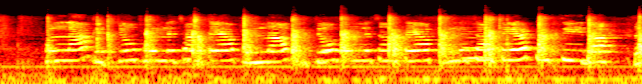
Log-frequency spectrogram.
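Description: Hand-clapping game: regular sharp hand claps, roughly two to three a second, starting about half a second in, with voices singing a short repeating rhyme over them.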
